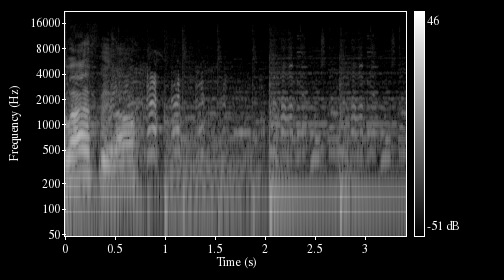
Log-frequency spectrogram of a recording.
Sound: laughs

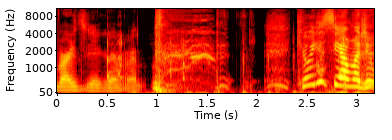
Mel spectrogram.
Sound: laughter

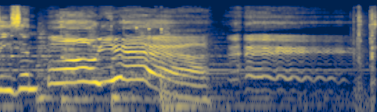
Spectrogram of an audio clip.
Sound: chuckling

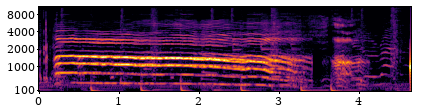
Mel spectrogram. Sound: screaming; grunting

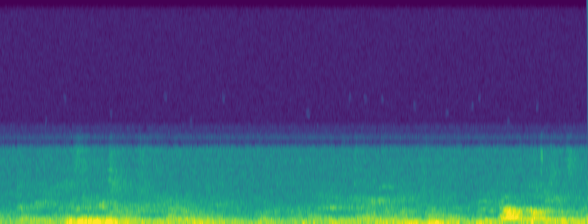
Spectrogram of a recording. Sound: people chattering distantly continues

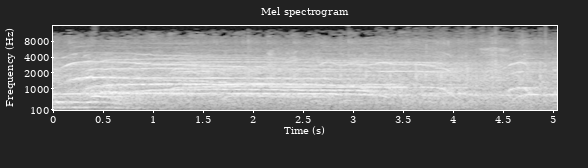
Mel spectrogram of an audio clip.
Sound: audience cheering

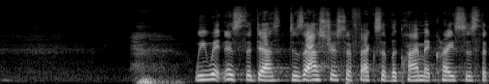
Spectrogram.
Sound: sighs

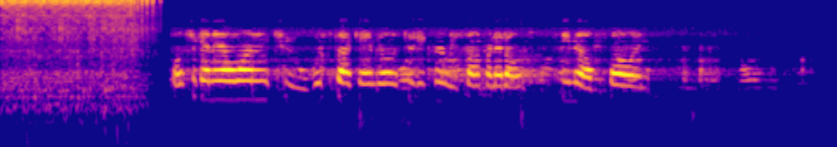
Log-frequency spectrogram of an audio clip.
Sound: generic emergency scanner recording, sound effect

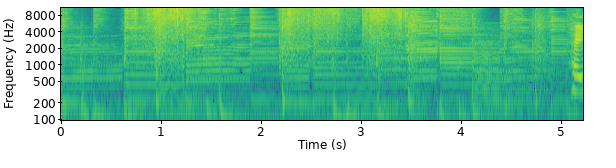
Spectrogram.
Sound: leaves rustling

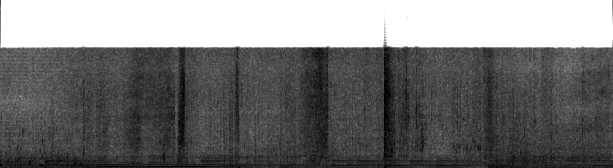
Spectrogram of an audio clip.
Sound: sorrowful music; water gurgling

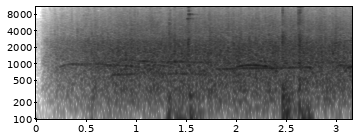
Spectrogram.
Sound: applause

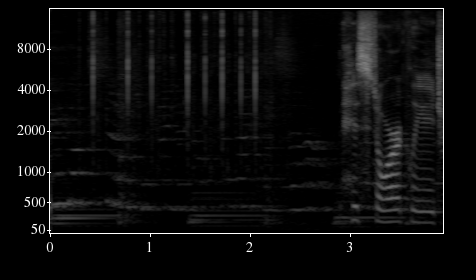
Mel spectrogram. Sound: typewriter taps

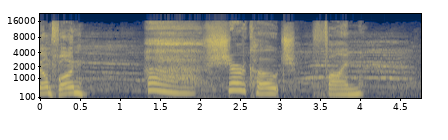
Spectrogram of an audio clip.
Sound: sigh

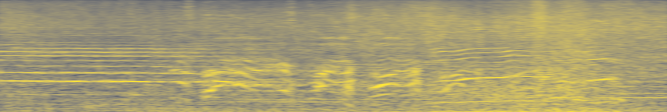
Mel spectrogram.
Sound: screaming; laughs; screams

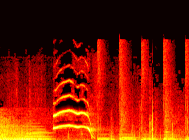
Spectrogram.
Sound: scream

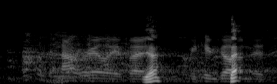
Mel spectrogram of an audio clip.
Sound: audience chuckling

